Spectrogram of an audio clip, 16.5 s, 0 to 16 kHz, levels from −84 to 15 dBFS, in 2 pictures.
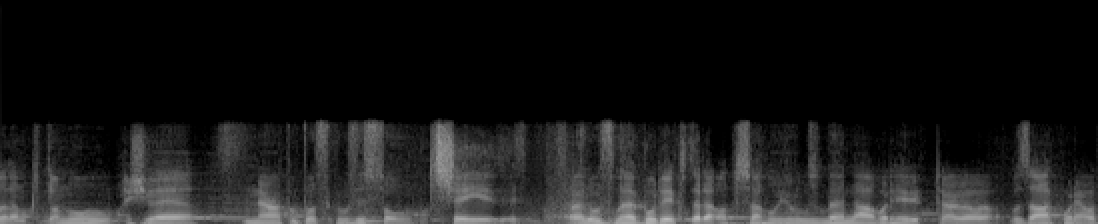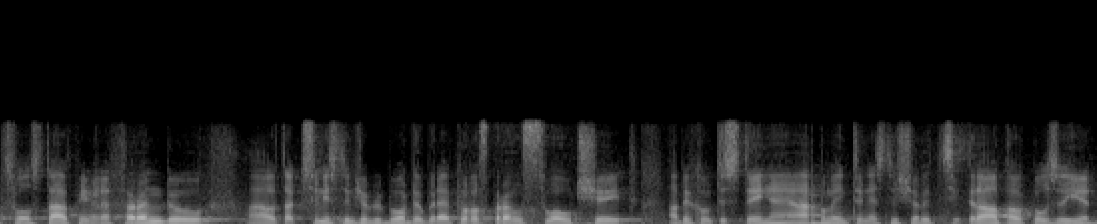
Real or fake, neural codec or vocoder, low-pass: fake; codec, 16 kHz, 0.5 kbps, X-Codec, HuBERT features, trained on general audio; 7.2 kHz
